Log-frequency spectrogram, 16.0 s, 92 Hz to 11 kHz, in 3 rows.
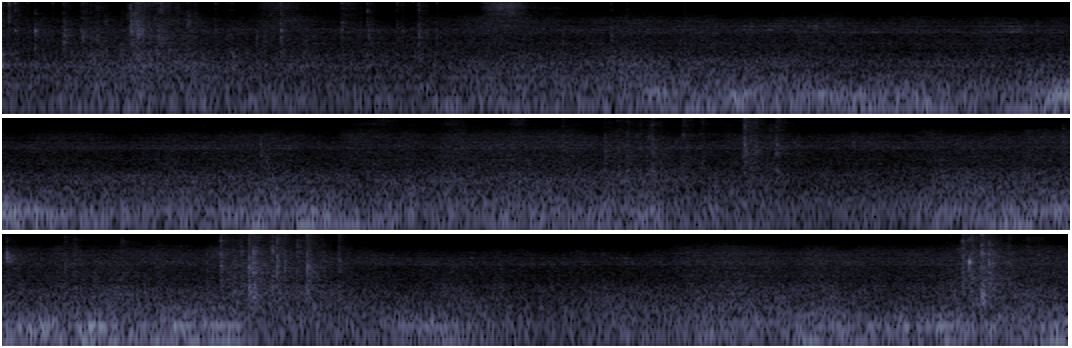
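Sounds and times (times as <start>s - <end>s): heavy rain and wind: 0.0s - 16.0s.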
